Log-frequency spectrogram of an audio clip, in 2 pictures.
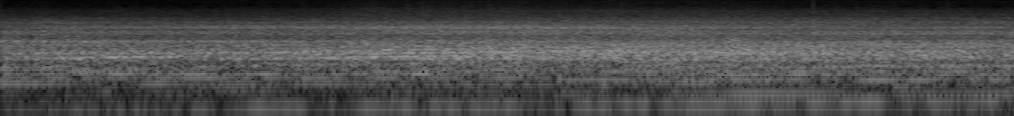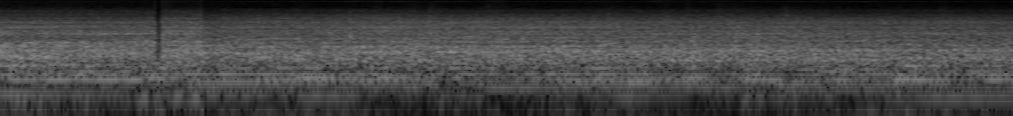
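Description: Namma Metro train pulling out of an underground station: a rising whine as it accelerates over the rumble of its wheels. It is loudest a couple of seconds in, then fades as the train goes into the tunnel.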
